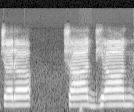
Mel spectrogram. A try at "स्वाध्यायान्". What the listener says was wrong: শা নয় স্বা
